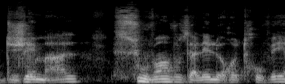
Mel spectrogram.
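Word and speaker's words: Cemal: Vous regardez comment ça s'écrit, Djemal, souvent vous allez le retrouver avec un D et un J, mais les Turcs aujourd'hui l'écrivent avec un C. Le C en turc se prononce Dje.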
